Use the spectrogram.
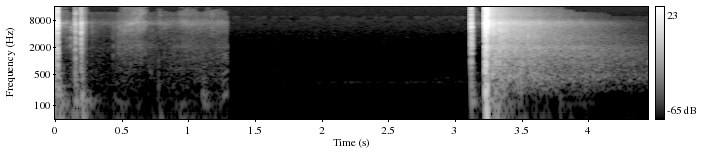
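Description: A 6.5 Creedmoor rifle loaded with Vihtavuori N160 powder goes off in a hang fire. A short sharp click comes first, then a long silent gap of about three seconds, then one loud crack with a decaying tail.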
